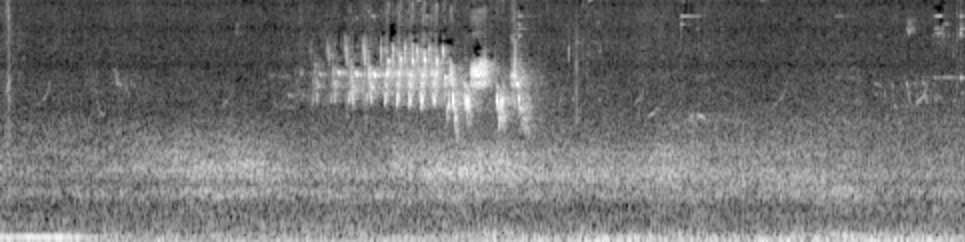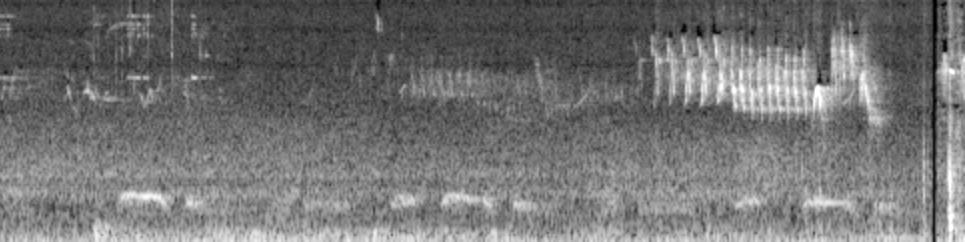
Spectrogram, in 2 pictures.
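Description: Songbirds singing faintly: a rapid high trill about three seconds in and another near the end, with a few short lower calls in between, over a low outdoor rumble.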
